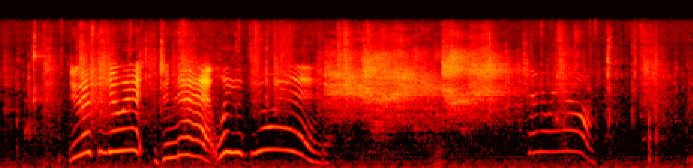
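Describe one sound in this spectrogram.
Fruit bats give loud, shrill squealing calls close by.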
